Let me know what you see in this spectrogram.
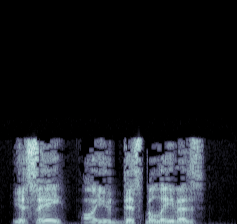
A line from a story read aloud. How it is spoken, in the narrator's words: he shouted loud enough for everyone to hear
